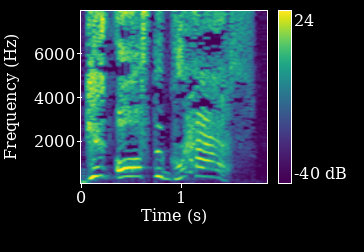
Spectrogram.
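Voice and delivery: slow, high, hammed-up scolding elder; imitated yell. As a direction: bark it like a fussy old elder guarding the lawn. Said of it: "he yelled at my".

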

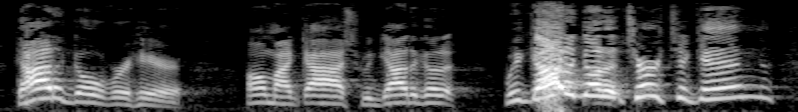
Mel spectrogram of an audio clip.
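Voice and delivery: loud, high, hammed-up complaining; mock whiny churchgoer. Pastor mocks churchgoers who dread Sunday, hammed-up whining. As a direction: whine it like church is a chore.

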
